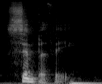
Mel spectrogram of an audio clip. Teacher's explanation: forms a bi-syllabic foot and then the final extra syllable is unstressed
